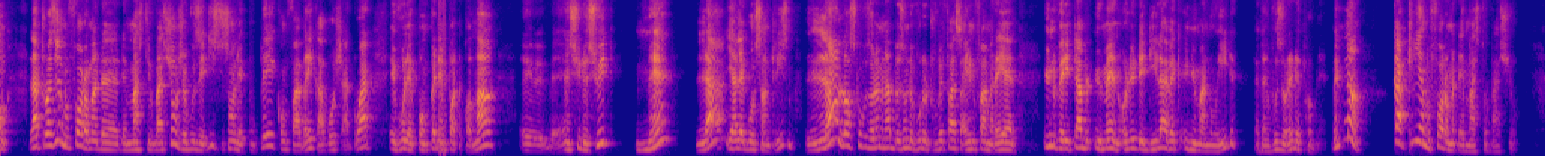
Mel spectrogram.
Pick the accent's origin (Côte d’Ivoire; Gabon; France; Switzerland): Gabon; chez nous au Gabon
